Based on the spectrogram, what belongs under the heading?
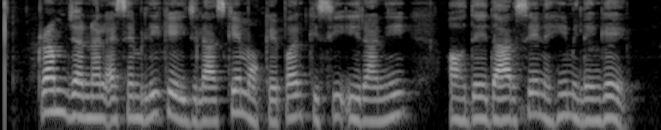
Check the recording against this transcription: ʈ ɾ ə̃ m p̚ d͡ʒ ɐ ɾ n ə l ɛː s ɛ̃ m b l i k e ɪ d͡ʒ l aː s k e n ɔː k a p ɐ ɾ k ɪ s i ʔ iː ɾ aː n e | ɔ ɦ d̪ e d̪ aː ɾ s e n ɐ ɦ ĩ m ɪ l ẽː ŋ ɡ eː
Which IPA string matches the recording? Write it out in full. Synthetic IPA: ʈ ɾ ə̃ m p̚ d͡ʒ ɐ ɾ n ə l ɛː s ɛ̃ m b l i k e ɪ d͡ʒ l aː s k e m ɔː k e p ɐ ɾ k ɪ s i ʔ iː ɾ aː n i | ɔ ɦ d̪ e d̪ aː ɾ s e n ɐ ɦ ĩ m ɪ l ẽː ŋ ɡ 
